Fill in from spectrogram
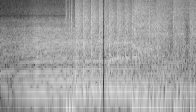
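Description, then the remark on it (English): A gasoline car engine idles with a low rumble, then roars into loud revving, with a brief drop partway before the engine surges again. No one speaks. “This is not an EV and it never will be.”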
